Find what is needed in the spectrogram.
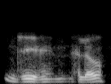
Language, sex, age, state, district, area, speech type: Urdu, male, 18-30, Jammu and Kashmir, Srinagar, urban, conversation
